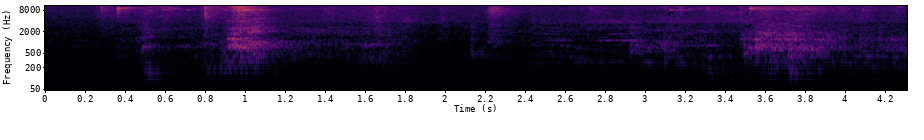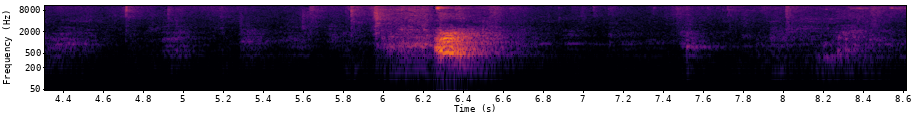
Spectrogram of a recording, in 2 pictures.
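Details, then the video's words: Three pet German Shepherds teasing one another in a spat: rough, throaty growling bursts near one, four and six seconds, the loudest and harshest around six seconds, with a softer grumble at the end and quiet pauses between. "German Shepherds having a spat"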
